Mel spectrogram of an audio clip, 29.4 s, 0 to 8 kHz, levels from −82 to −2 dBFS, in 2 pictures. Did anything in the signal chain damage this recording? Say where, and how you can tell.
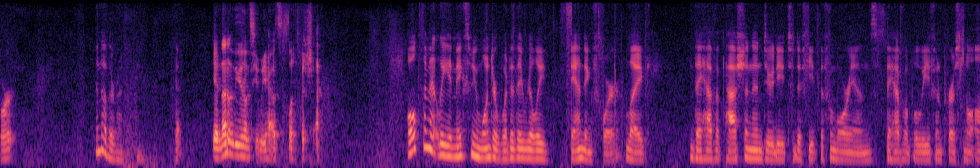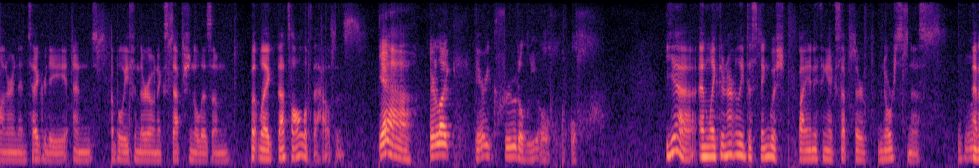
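Yes. Sound chopped by the voice detector (call processing) at 0.26–6.12, 8.30–14.46, 16.16–24.70 and 26.54–29.08 s; the spectrogram shows speech edges swapped for flat, featureless noise, likely from comfort-noise insertion.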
